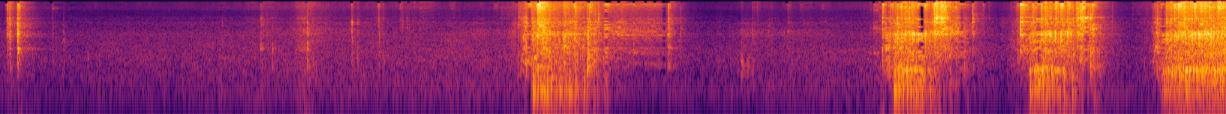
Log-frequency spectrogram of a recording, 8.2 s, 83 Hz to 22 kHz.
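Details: Chainsaw sat 4–5 years, fuel lines renewed, choke off: quiet idle set a bit too low, snapping to a crisp high buzz on throttle blips and dropping back cleanly; runs healthy before carburetor tuning.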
